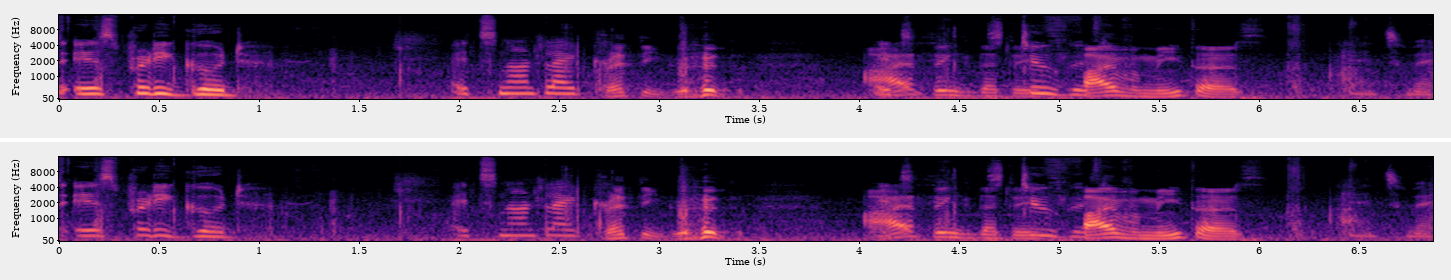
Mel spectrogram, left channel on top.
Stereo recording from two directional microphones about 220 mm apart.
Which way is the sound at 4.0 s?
40° right (ahead or behind).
